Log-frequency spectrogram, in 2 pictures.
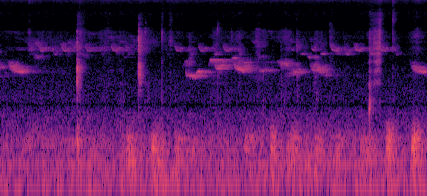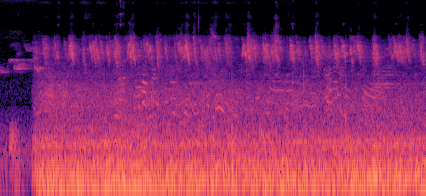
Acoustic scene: park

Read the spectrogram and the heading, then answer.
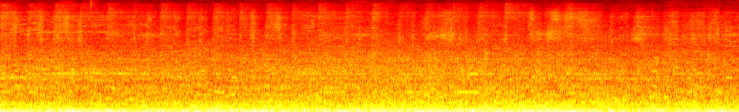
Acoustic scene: car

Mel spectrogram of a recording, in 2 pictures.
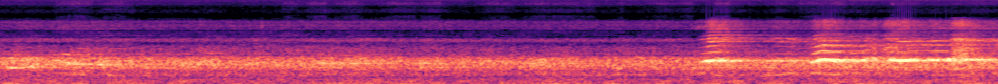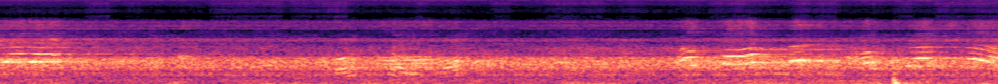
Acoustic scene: park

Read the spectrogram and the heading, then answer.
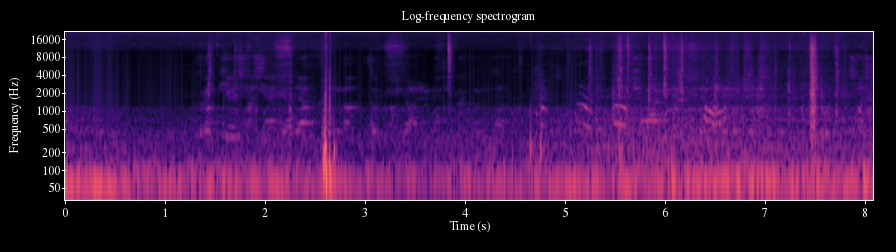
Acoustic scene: car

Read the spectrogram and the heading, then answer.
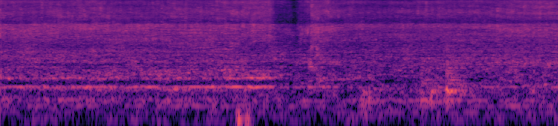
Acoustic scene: restroom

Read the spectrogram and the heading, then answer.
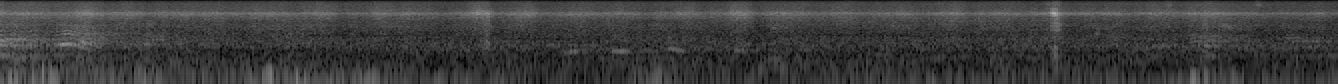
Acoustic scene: park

